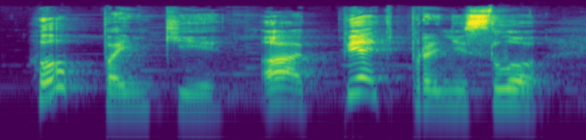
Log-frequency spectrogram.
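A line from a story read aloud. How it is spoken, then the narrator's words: Laughing. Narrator (Russian): засмеялся Велес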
